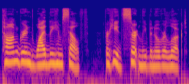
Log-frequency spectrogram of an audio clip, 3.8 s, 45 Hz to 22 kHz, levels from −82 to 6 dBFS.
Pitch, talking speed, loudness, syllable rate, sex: 190 Hz, 160 wpm, -18 LUFS, 5.5 syllables/s, female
